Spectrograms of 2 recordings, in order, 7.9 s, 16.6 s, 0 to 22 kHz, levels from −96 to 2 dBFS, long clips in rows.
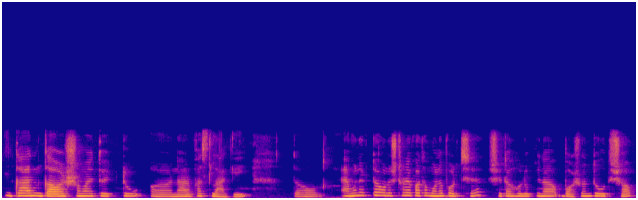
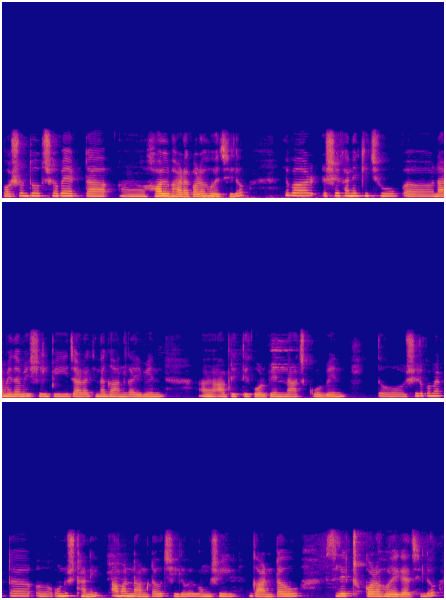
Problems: none marked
